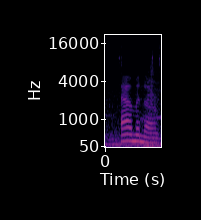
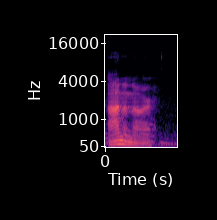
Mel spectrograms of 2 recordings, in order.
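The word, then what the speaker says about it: Amnennar: Aminar will no longer control the Quillbore. Ananar. That's how you say his name.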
